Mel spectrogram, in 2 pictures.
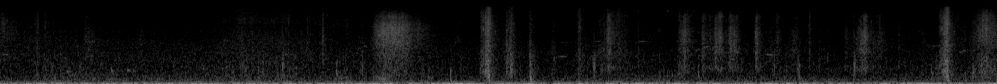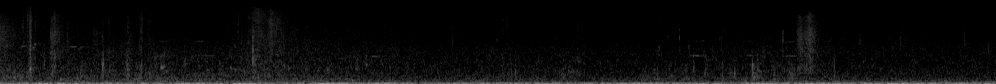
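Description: Palm leaves rustle briefly as they are laid in place.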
